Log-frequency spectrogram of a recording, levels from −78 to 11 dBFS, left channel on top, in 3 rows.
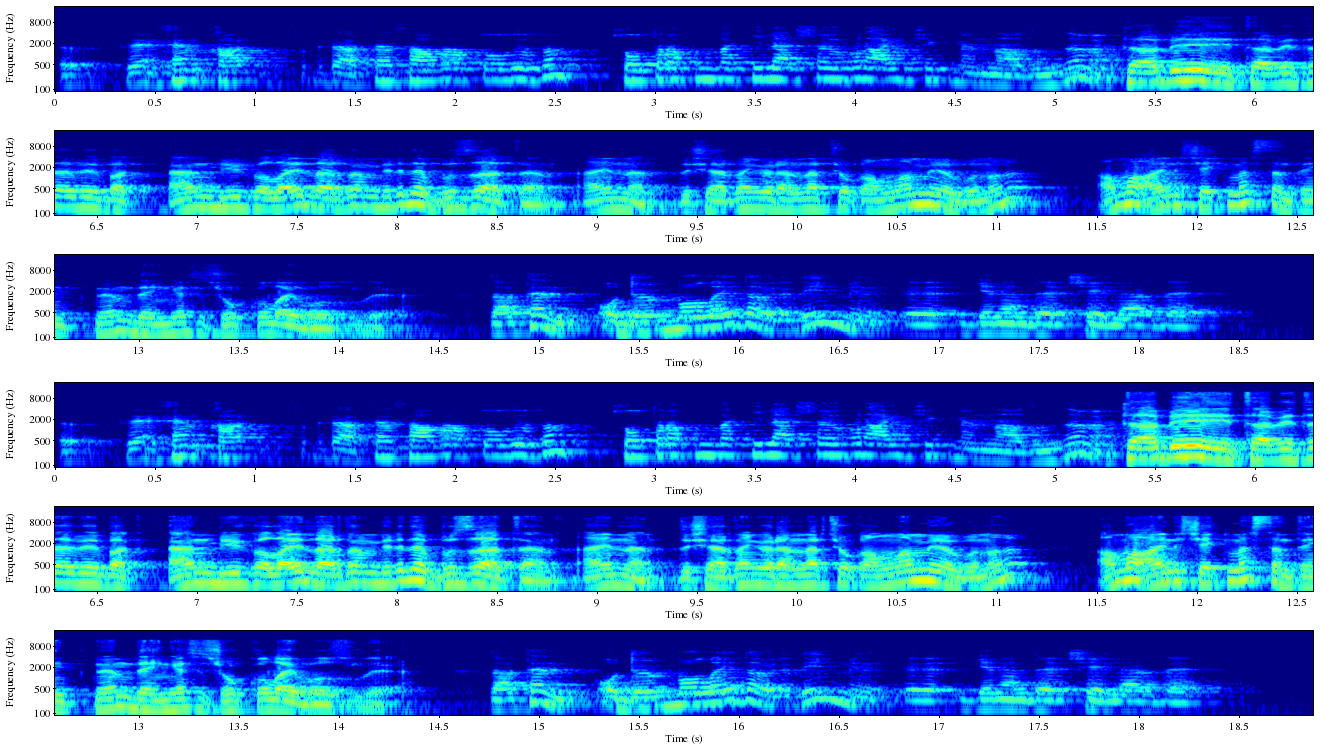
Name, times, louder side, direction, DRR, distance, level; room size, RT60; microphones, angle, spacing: voice 1, 0.0-1.0 1.3-5.3 9.8-9.9 14.8-18.5, equal, ahead, 1.9 m, -41 dB
voice 2, 5.3-11.2 11.5-14.4, right 4 dB, 90° right, 0.9 m, -30 dB
16.5 x 11.0 x 6.2 m
head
